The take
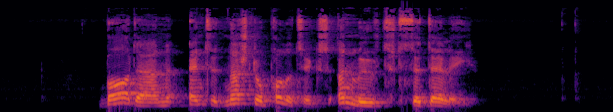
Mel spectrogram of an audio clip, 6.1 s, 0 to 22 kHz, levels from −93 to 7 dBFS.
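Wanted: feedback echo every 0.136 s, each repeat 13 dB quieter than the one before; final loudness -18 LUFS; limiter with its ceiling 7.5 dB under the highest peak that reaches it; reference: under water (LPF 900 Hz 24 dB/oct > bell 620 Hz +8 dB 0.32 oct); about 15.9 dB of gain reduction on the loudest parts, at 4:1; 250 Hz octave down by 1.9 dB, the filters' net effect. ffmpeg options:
-af "equalizer=f=250:t=o:g=-4,acompressor=threshold=-43dB:ratio=4,alimiter=level_in=10dB:limit=-24dB:level=0:latency=1,volume=-10dB,lowpass=f=900:w=0.5412,lowpass=f=900:w=1.3066,equalizer=f=620:t=o:w=0.32:g=8,aecho=1:1:136|272|408:0.224|0.0493|0.0108,volume=27dB"

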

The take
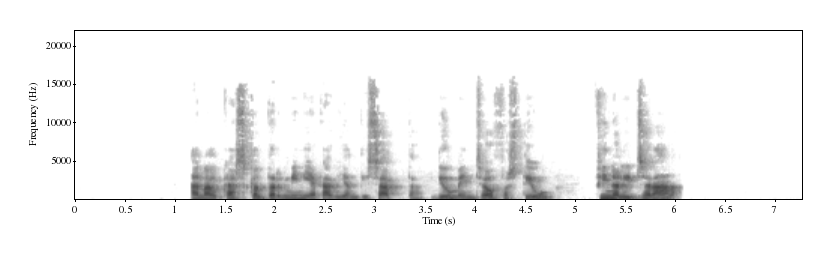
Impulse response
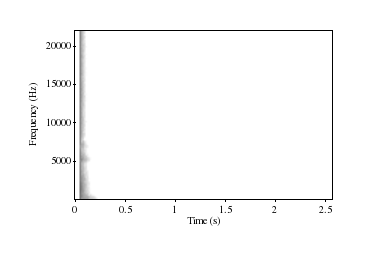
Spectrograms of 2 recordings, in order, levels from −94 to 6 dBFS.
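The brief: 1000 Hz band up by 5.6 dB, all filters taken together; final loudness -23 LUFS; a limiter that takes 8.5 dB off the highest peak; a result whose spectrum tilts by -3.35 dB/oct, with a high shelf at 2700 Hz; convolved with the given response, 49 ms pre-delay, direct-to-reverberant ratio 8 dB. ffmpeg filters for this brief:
-filter_complex "[0:a]equalizer=f=1k:t=o:g=8,highshelf=f=2.7k:g=-6.5,alimiter=limit=-15.5dB:level=0:latency=1,asplit=2[a][b];[1:a]atrim=start_sample=2205,adelay=49[c];[b][c]afir=irnorm=-1:irlink=0,volume=-14dB[d];[a][d]amix=inputs=2:normalize=0,volume=6.5dB"

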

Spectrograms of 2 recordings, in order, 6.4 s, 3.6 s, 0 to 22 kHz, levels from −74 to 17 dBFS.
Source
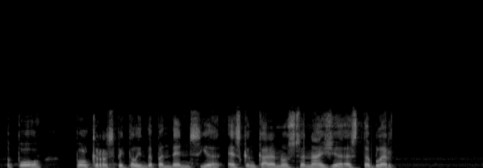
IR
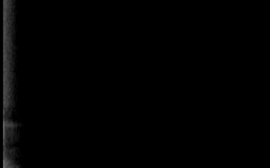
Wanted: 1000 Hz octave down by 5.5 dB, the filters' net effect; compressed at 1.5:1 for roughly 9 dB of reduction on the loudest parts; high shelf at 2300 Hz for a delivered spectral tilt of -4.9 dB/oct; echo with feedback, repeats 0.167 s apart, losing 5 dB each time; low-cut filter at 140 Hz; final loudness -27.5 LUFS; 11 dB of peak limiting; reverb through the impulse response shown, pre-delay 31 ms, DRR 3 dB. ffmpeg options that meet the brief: -filter_complex "[0:a]highpass=140,equalizer=f=1k:t=o:g=-7,highshelf=f=2.3k:g=-5,acompressor=threshold=-49dB:ratio=1.5,alimiter=level_in=11.5dB:limit=-24dB:level=0:latency=1,volume=-11.5dB,aecho=1:1:167|334|501|668|835|1002|1169:0.562|0.315|0.176|0.0988|0.0553|0.031|0.0173,asplit=2[a][b];[1:a]atrim=start_sample=2205,adelay=31[c];[b][c]afir=irnorm=-1:irlink=0,volume=-10.5dB[d];[a][d]amix=inputs=2:normalize=0,volume=12.5dB"

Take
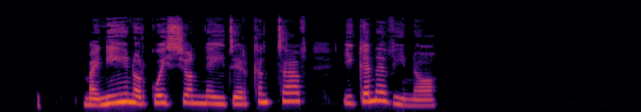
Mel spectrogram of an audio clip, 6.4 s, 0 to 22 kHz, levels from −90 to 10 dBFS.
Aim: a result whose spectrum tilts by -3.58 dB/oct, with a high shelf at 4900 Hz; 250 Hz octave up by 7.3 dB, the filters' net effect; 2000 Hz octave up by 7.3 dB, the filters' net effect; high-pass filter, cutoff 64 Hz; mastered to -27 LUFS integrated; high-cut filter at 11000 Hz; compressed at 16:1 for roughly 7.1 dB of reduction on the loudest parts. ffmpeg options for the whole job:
-af "highpass=64,lowpass=11k,equalizer=f=250:t=o:g=8,equalizer=f=2k:t=o:g=8,highshelf=f=4.9k:g=8.5,acompressor=threshold=-21dB:ratio=16,volume=1dB"

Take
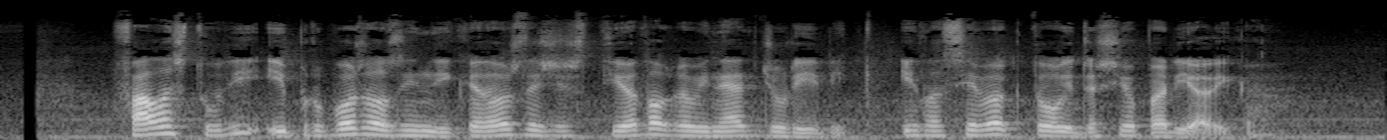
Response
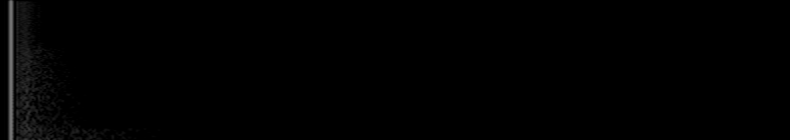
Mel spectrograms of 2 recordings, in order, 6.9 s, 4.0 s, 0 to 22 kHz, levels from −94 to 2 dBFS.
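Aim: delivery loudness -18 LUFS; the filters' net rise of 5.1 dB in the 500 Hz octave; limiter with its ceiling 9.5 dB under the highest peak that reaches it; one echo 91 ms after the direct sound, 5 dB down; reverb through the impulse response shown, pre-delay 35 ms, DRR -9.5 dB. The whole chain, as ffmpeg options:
-filter_complex "[0:a]equalizer=f=500:t=o:g=6,alimiter=limit=-11.5dB:level=0:latency=1,aecho=1:1:91:0.562,asplit=2[a][b];[1:a]atrim=start_sample=2205,adelay=35[c];[b][c]afir=irnorm=-1:irlink=0,volume=11dB[d];[a][d]amix=inputs=2:normalize=0,volume=-5dB"

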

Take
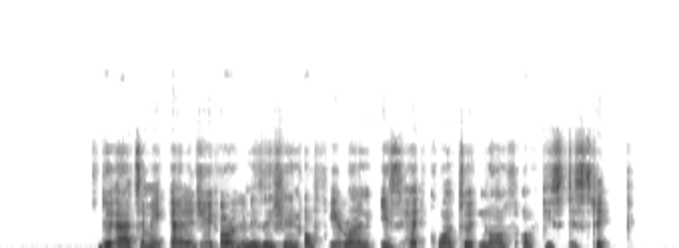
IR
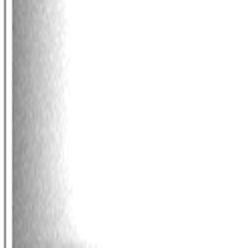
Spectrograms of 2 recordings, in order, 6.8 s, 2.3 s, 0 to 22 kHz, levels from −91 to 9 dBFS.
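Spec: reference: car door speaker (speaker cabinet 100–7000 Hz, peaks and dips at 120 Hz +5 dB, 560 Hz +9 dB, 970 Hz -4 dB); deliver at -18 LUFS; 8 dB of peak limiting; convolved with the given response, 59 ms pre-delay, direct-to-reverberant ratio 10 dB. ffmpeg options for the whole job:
-filter_complex "[0:a]alimiter=limit=-17.5dB:level=0:latency=1,asplit=2[a][b];[1:a]atrim=start_sample=2205,adelay=59[c];[b][c]afir=irnorm=-1:irlink=0,volume=-15dB[d];[a][d]amix=inputs=2:normalize=0,highpass=100,equalizer=f=120:t=q:w=4:g=5,equalizer=f=560:t=q:w=4:g=9,equalizer=f=970:t=q:w=4:g=-4,lowpass=f=7k:w=0.5412,lowpass=f=7k:w=1.3066,volume=8dB"

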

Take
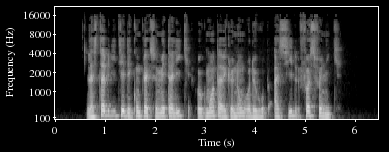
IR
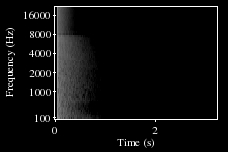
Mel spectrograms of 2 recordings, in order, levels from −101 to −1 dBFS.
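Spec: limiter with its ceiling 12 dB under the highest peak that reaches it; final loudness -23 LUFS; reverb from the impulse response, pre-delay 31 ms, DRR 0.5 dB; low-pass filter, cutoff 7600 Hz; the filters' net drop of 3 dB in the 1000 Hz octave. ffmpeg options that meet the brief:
-filter_complex "[0:a]lowpass=7.6k,equalizer=f=1k:t=o:g=-4,alimiter=limit=-21dB:level=0:latency=1,asplit=2[a][b];[1:a]atrim=start_sample=2205,adelay=31[c];[b][c]afir=irnorm=-1:irlink=0,volume=-6dB[d];[a][d]amix=inputs=2:normalize=0,volume=6.5dB"

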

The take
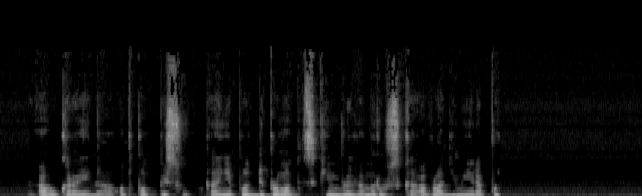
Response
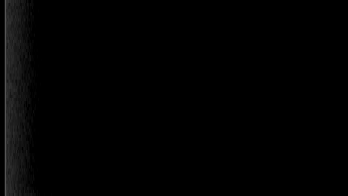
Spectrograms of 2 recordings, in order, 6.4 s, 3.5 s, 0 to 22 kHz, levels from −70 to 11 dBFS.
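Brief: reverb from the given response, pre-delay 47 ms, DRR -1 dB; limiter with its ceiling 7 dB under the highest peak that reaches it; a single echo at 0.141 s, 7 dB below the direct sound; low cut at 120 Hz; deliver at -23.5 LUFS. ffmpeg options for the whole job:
-filter_complex "[0:a]highpass=120,alimiter=limit=-14dB:level=0:latency=1,aecho=1:1:141:0.447,asplit=2[a][b];[1:a]atrim=start_sample=2205,adelay=47[c];[b][c]afir=irnorm=-1:irlink=0,volume=1dB[d];[a][d]amix=inputs=2:normalize=0,volume=-0.5dB"

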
